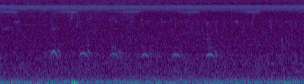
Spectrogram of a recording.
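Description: A bird calling a series of six short, thin whistled notes, each rising and falling, evenly spaced a little over half a second apart, faint over a hushed rural background. A brief low thump about one and a half seconds in.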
